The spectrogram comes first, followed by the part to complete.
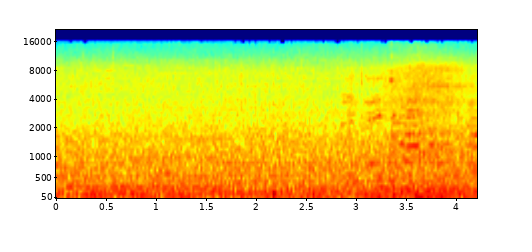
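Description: Steady street traffic noise with a low rumble, with faint indistinct voices coming in near the end.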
